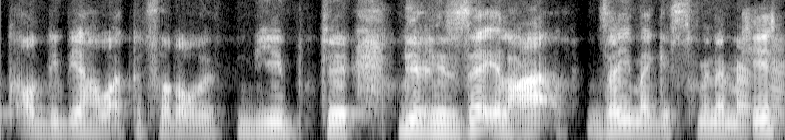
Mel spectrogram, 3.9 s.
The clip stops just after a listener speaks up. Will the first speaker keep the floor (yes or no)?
yes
